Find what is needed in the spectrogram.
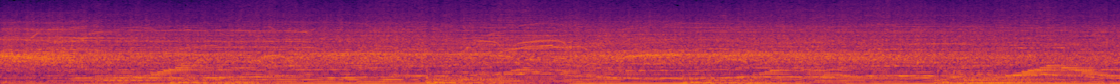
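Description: Background music: a steady low bass drone under layered chords that sweep upward in pitch several times.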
